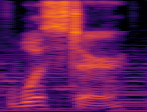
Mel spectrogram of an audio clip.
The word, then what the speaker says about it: Worcester: not lachester it's leicester same with worcester becoming worcester britain's language history is amazed and we'll get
